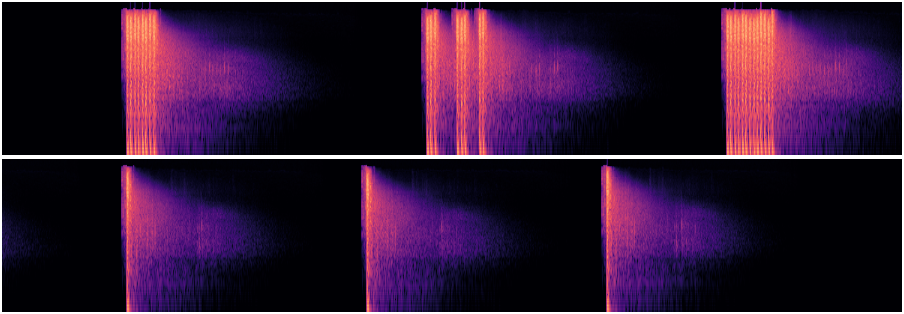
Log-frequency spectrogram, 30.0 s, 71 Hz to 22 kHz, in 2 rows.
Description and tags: Made in ableton live. Version 1 Light machine gun sound with environment reverb. Processed.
